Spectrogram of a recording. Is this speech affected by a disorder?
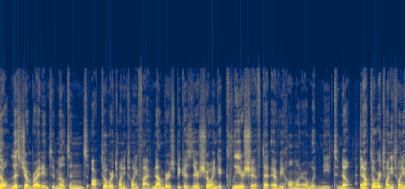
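No.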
